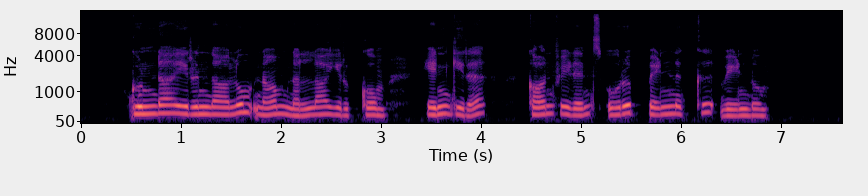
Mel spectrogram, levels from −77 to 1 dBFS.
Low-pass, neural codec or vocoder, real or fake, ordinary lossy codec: 14.4 kHz; none; real; none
